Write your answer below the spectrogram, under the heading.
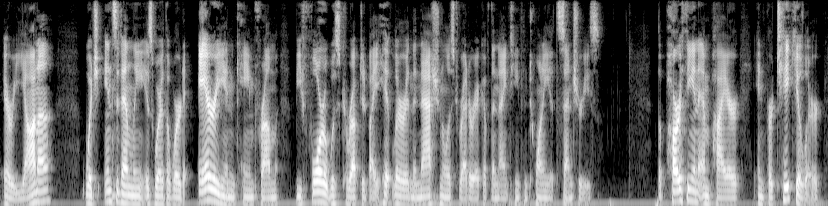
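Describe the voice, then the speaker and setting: A young man hosts a history podcast with a bright, crisp voice. He reads from a script at a middle pitch in a measured, explanatory way. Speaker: podcast host. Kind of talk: scripted narration.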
